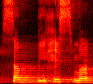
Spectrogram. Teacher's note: با میں تشدید ہے، سین کو با کے ساتھ ملائیں گے، سختی کے ساتھ ملائیں گے. سبح اسم، ہا حلق سے ادا کریں گے. سبح اسم، ہا کو سین کے ساتھ ملا کر پڑھیں گے، یہ الف نہیں پڑھا جائے گا.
